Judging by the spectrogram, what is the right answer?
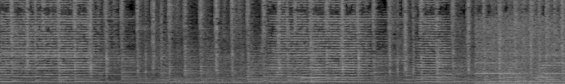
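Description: Darjeeling Himalayan Railway toy train on the New Jalpaiguri–Darjeeling route, with a sustained, tonal horn-like sound and steady rolling noise carrying throughout, loud and continuous with no talking.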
